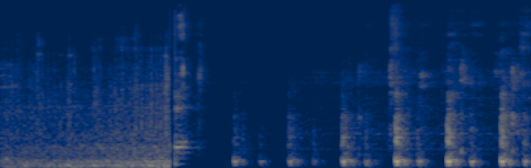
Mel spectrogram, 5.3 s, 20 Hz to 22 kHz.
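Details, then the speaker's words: 1999 Toyota 4Runner road test on chassis-ear microphones: sharp knocks about twice a second from the right rear hub area when slowing and braking. There is end play, and the inboard spider gear is suspected loose in the case. Rear differential knock on deceleration. "that's the noise there's end play but I think the inboard uh spider gear has play in the case"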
